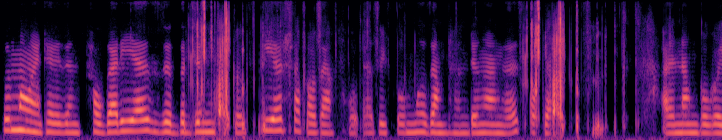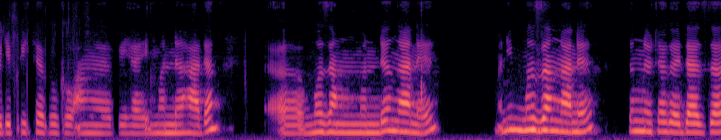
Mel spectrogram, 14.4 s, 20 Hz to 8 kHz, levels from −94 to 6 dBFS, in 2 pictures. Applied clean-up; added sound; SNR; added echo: neural diffusion model UNIVERSE++.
